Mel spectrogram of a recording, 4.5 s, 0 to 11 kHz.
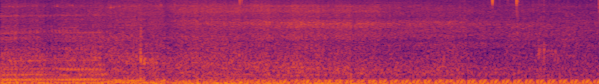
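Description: Yamaha XSR 700's parallel-twin engine under way, pulling at steady revs, then dropping to lower, pulsing revs about a second in.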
